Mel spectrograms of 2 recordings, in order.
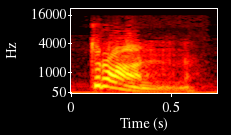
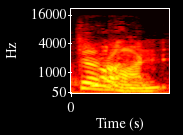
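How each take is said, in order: First: The name is said as one syllable. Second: The name is said as two syllables. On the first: The speaker calls it right. "saying it's Tron" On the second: The speaker calls it wrong. "not yeah, Theron"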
